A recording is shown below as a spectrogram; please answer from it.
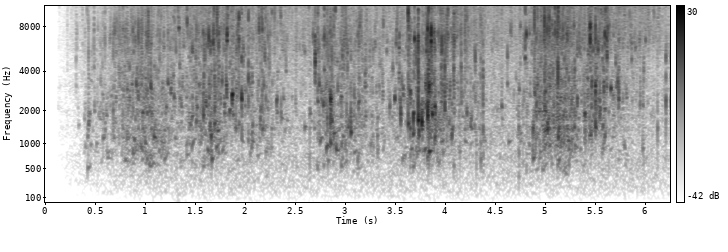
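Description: Running water, a stream trickling, fading in about half a second in and dying away near the end.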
